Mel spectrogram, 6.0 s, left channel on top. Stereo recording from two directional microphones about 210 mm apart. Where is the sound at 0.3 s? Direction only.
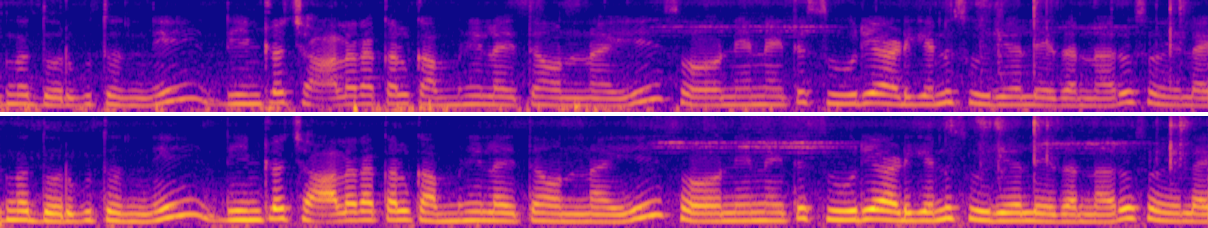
10° right (ahead or behind).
